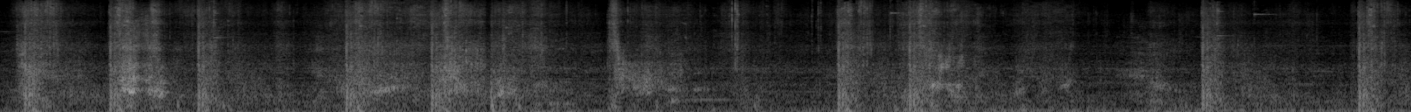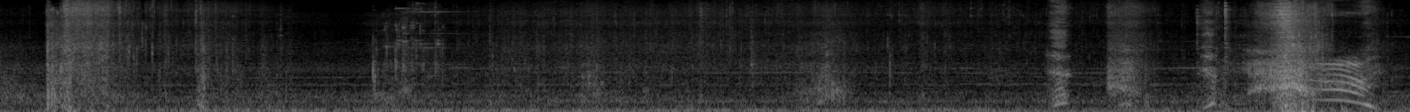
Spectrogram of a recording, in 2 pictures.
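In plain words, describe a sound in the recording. A creature growls and snarls nearby.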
